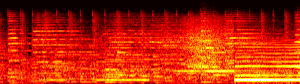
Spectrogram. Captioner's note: white Train Driver pulls the Horn & Brakes Hard; Blue Train Driver pulls the Horn & Brakes Hard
